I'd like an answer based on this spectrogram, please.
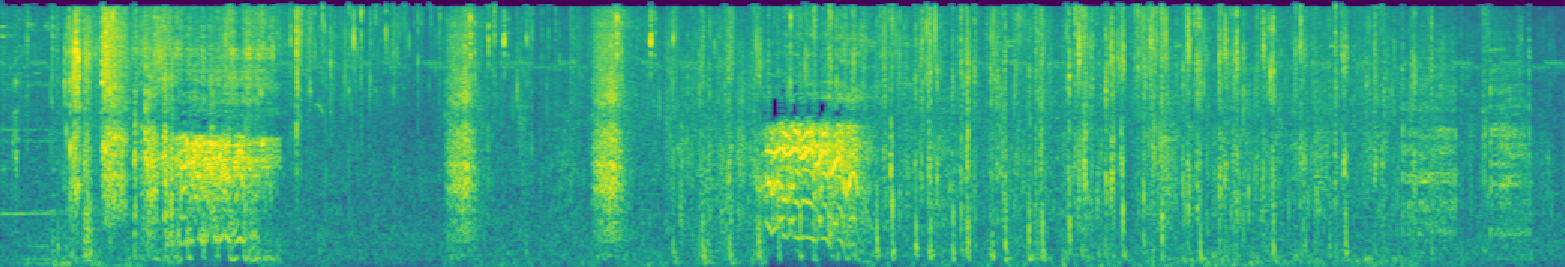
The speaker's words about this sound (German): Zum letzten Mal stieg der Hengst hoch. Sein rechter Vorderlauf zerschmetterte dem stattlichen Grafen den Schädel und beendete seine Leiden.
